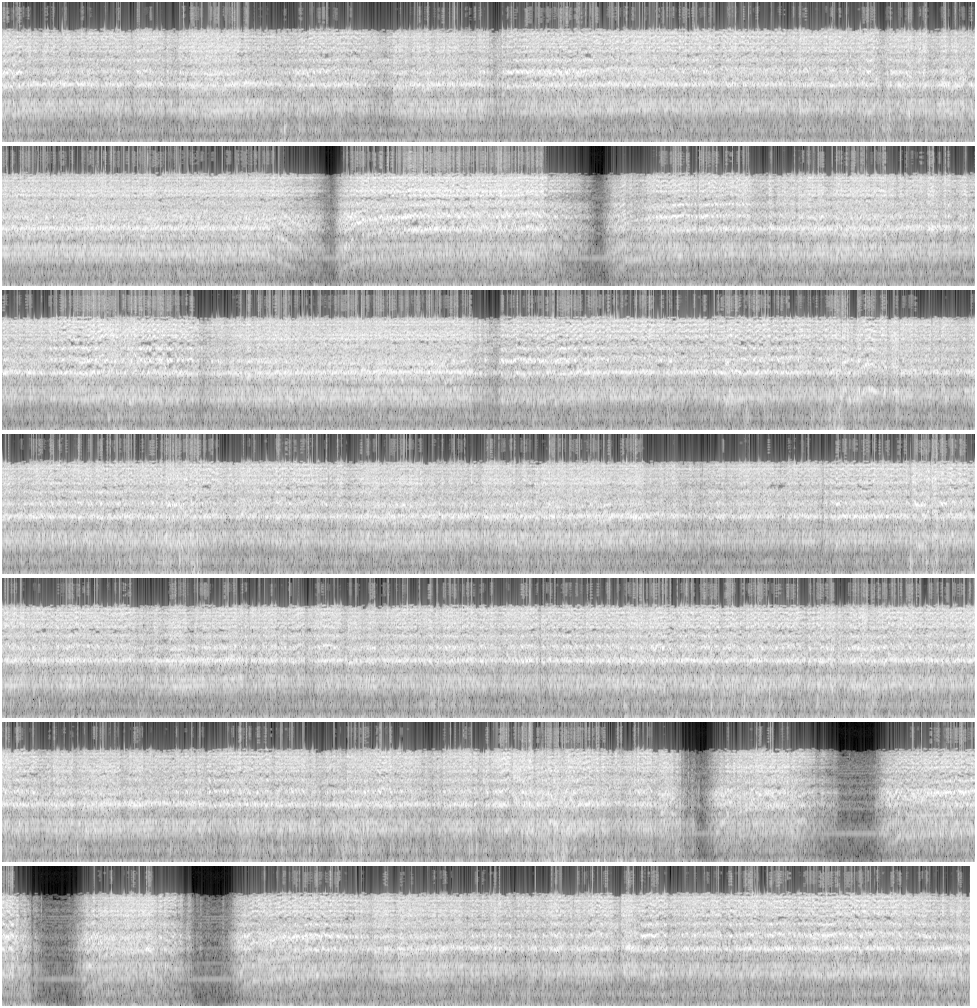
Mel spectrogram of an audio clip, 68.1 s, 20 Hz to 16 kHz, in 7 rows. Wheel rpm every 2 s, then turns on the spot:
230, 220, 220, 230, 220, 210, 140, 160, 190, 220, 220, 210, 220, 230, 240, 230, 220, 220, 230, 240, 230, 230, 230, 230, 230, 230, 230, 190, 90, 120, 120, 220, 230, 230.
12-14 58-60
